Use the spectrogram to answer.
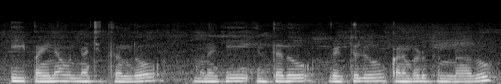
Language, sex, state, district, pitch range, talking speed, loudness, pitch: Telugu, male, Telangana, Hyderabad, 135-150 Hz, 95 wpm, -15 LUFS, 140 Hz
